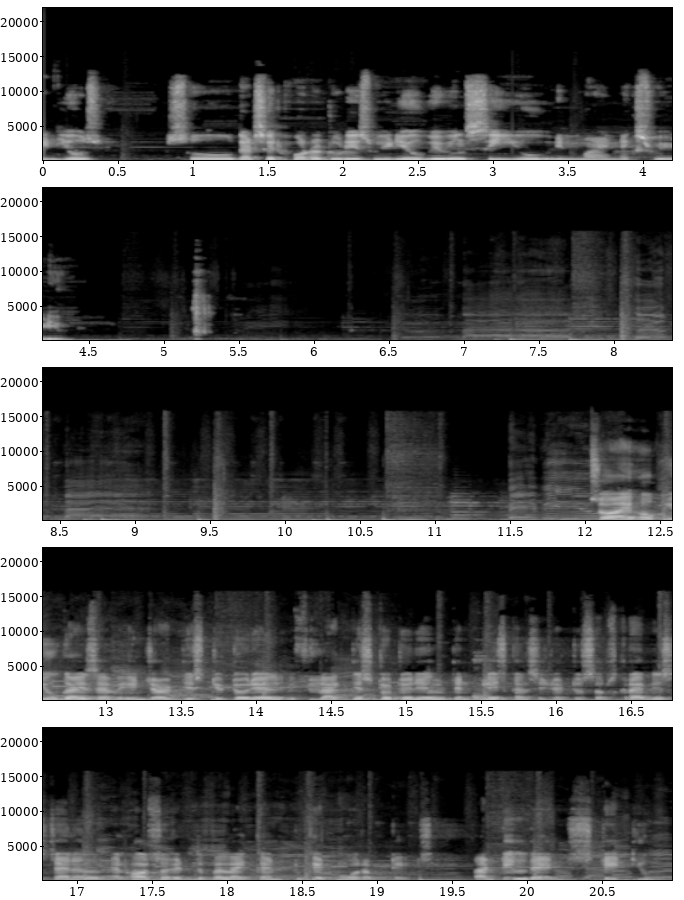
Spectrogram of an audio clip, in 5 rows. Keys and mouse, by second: 5.0 space.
